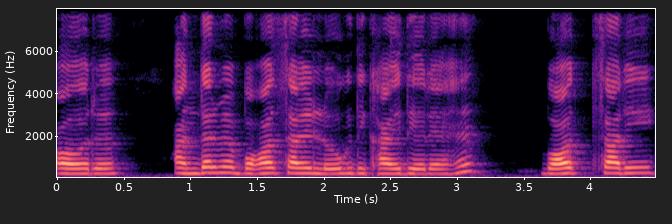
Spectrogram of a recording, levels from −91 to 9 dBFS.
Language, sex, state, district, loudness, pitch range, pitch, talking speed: Hindi, female, Uttar Pradesh, Muzaffarnagar, -17 LUFS, 235-255 Hz, 245 Hz, 175 wpm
